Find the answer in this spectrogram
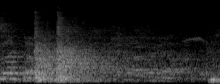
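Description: Indistinct voices in a large, echoing indoor hall, with a short louder sound about half a second in.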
